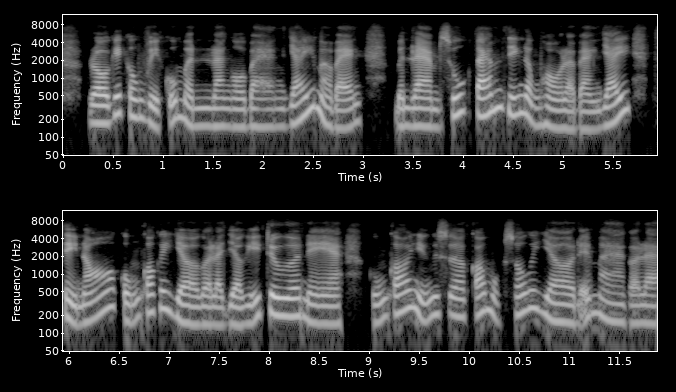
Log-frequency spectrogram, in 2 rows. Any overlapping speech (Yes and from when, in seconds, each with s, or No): No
